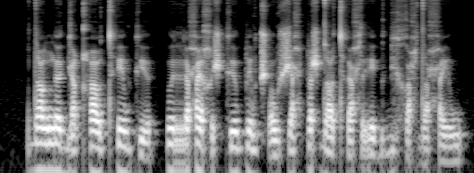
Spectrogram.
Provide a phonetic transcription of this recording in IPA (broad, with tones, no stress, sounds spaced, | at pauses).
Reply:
dˤ ɵ˦ w ŋ ɜ˦˨ ɡʲ ɜ˨ qʰ ɜ˧ w tʰ e˦˨ w kʲ ə˨ | ʊ˦ r ʊ˦ ħ e˨ χ ə˨ ʃ kʲ ɔ˦ w p e˧ w t͡ʃʼ ɔ˨ w ʃ e˧ ħ p ʊ˦ ʃ dˤ ə˨ w tʰ ɜ˨ ħ r e˧ ɡ ə˦ ɡʲ ɵ˦ x ʊ˨ ħ dˤ ɵ˨ ħ e˧ w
